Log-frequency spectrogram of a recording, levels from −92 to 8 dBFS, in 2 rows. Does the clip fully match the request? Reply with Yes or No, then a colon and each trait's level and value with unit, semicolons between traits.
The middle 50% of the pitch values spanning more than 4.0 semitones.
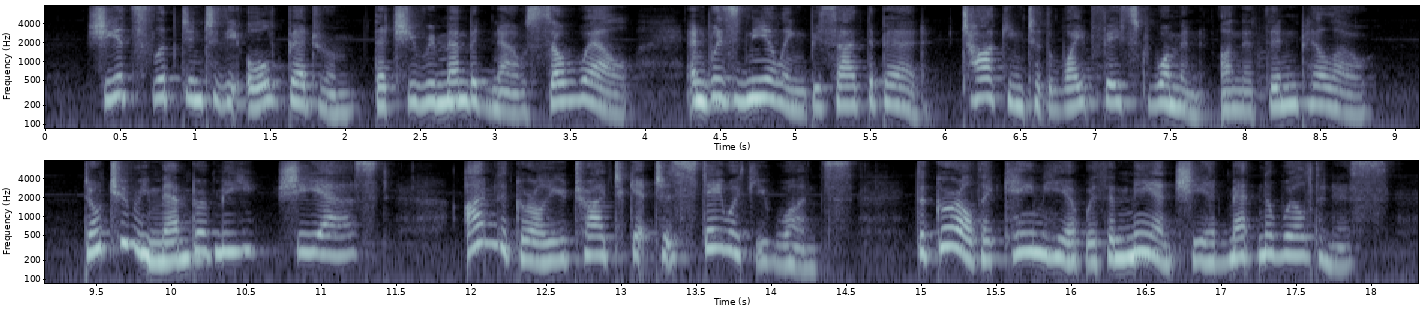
Yes: average, 4.7 semitones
